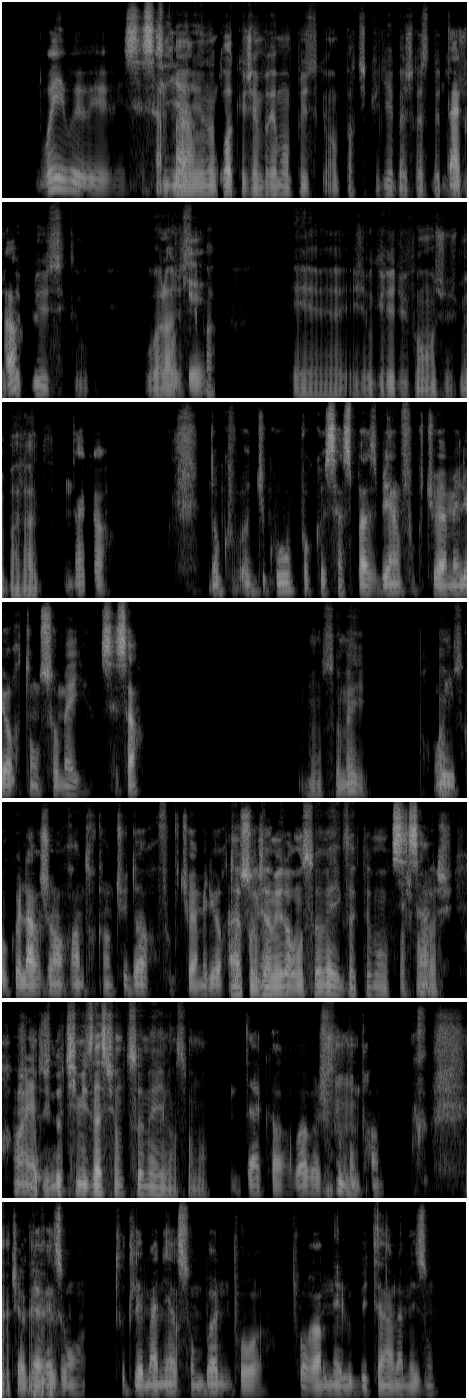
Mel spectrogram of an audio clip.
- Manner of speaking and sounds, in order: tapping; chuckle
- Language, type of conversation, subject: French, unstructured, Quels rêves aimerais-tu vraiment réaliser un jour ?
